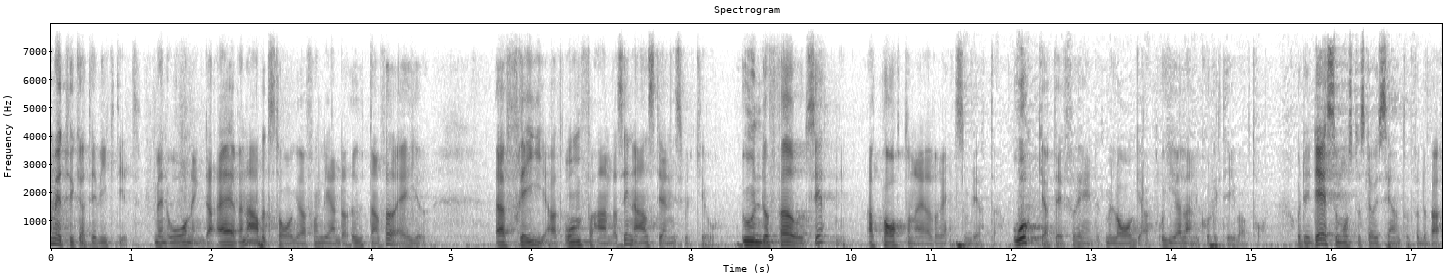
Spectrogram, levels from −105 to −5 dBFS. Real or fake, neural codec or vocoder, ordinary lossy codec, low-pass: real; none; Opus, 24 kbps; 7.2 kHz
